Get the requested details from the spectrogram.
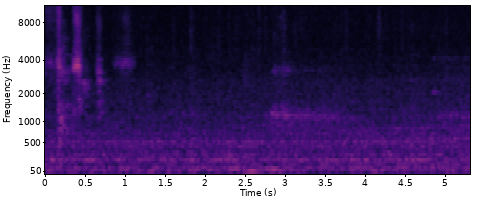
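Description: A middle-aged man speaks close to a microphone.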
